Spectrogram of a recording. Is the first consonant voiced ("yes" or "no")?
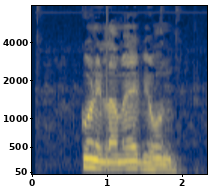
no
